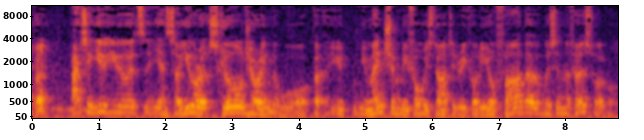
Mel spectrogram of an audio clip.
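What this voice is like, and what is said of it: Yorkshire English accent. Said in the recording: “I came from Yorkshire ... I was just wondering about your accent, you see. I knew it wasn't German.”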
